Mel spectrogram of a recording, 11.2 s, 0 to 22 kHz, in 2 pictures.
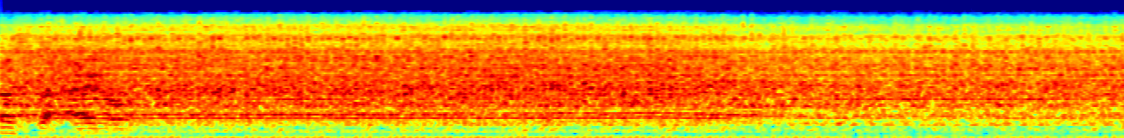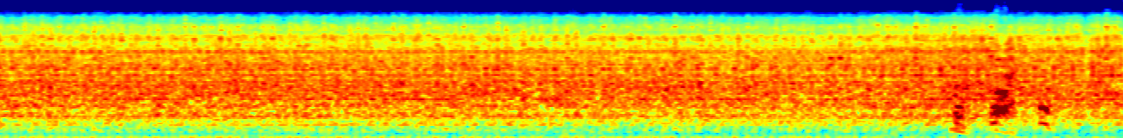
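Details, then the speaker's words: Free 2005 Honda 20 hp long-shaft outboard, dirty oil. Small outboard ticking over at idle, slightly uneven at first then settling and running on without stalling; it ran about 10 minutes, missing its stop button. "well it's been running for like 10 minutes hasn't shut off but it's missing the stop button"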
